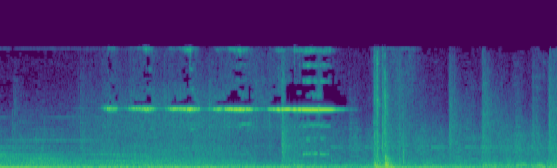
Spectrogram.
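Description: A car driving, its engine making a steady low rumble, under dramatic background music, with one sudden sharp sound about three seconds in.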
